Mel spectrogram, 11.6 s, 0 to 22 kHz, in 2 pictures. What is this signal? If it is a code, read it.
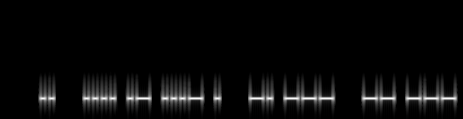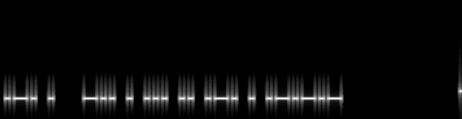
Morse code, heard as a keyed tone, about 22 wpm, 700 Hz. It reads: I HAVE NO MORE DESIRE.
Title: Sentences from Top 1100 Words 22wpm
